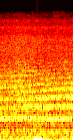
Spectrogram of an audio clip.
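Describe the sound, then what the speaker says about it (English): A small budget drone hovering and flying nearby, giving off a steady, fairly loud propeller whine with layered buzzing tones and no talking. "So let me take this little drone up"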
